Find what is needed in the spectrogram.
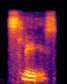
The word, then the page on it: sleaze: Indian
